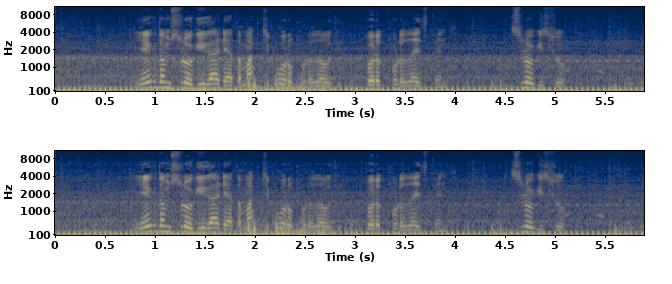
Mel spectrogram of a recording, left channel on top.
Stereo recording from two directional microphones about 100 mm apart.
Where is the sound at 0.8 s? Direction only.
30° right (ahead or behind).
